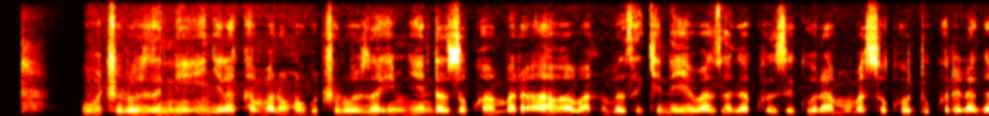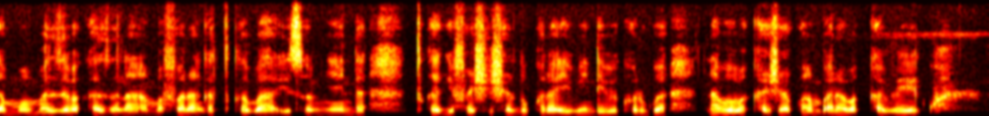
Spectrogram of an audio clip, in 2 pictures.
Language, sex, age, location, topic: Kinyarwanda, male, 36-49, Musanze, finance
